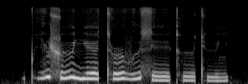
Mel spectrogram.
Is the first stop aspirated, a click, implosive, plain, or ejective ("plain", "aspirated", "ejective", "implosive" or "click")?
aspirated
